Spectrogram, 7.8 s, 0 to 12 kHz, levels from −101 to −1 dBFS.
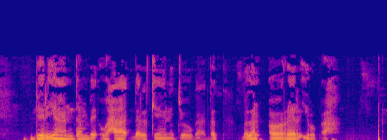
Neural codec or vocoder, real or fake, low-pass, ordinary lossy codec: none; real; 7.2 kHz; MP3, 32 kbps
